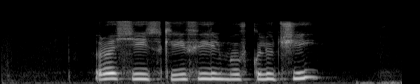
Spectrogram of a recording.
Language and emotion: Russian, sad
